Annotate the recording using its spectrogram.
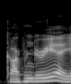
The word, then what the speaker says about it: Carpinteria: My aunt and cousin used to live in Carpinteria. – Oh, yeah. – Is that how you say it? – Carpinteria, yeah, you got it. You nailed it.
